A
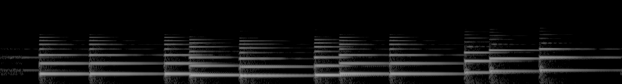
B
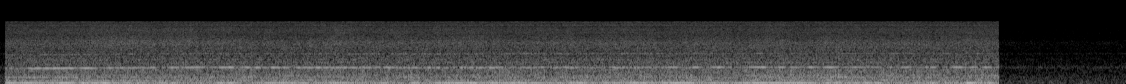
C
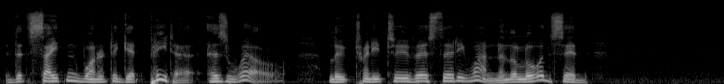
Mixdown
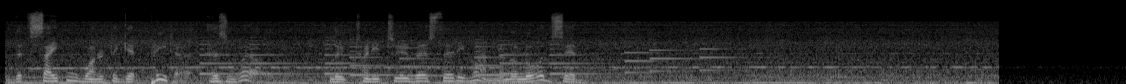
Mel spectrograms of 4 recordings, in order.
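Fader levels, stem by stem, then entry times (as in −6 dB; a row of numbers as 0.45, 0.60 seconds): −10.0, −10.5, −2.0 decibels; 1.60, 0.00, 0.00 seconds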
